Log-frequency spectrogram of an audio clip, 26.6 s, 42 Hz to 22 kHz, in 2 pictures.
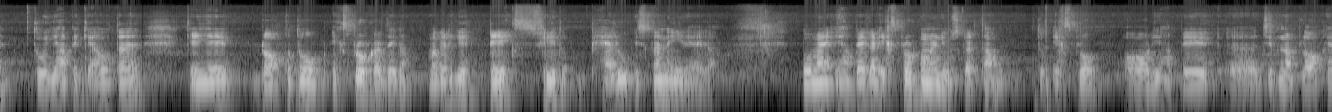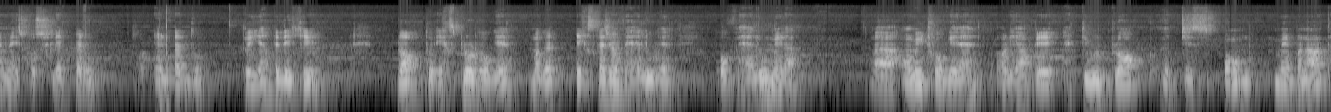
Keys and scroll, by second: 9.3 x, 10.3 space, 14.9 Return, 20.8 Escape, 24.1 Escape.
